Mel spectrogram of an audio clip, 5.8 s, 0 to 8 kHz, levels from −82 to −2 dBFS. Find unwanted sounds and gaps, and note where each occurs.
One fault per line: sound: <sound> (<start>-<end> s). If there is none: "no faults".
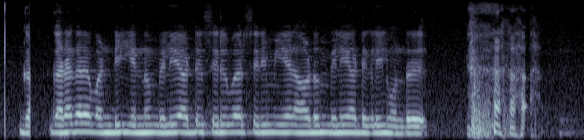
sound: laugh (4.7-5.5 s)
